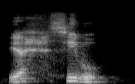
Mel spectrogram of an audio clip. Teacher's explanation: أيضا عندنا يحسب، والمقصود به هنا الفعل المضارع، ويكون حيثما ورد وكيفما تصرف. يكسر السين فيقرأ يحسب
